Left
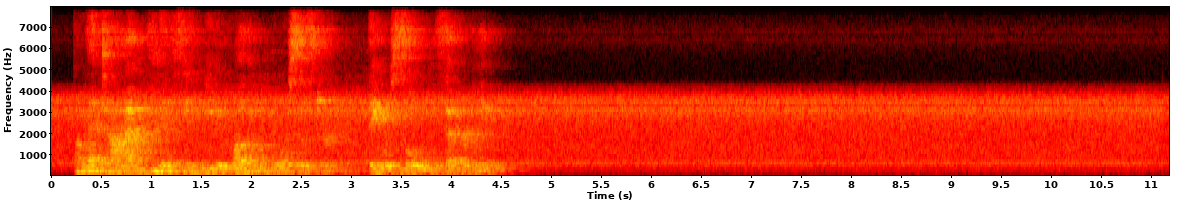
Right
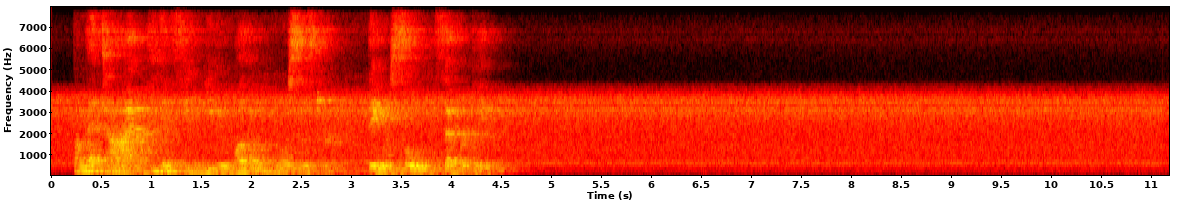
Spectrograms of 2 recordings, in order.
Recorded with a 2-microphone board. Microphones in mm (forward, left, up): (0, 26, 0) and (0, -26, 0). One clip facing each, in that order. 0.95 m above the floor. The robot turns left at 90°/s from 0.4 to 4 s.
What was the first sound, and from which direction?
A woman speaking, 150° right.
